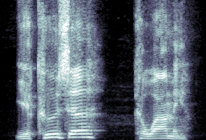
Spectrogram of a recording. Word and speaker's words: Yakuza Kiwami: Yakuza Kiwami.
